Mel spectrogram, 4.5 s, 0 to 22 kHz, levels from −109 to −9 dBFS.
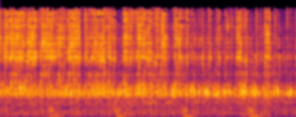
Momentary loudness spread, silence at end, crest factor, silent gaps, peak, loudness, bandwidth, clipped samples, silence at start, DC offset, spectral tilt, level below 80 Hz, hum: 8 LU; 0 s; 18 dB; none; 0 dBFS; -15 LUFS; 17 kHz; under 0.1%; 0 s; under 0.1%; 2.5 dB/octave; -54 dBFS; none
